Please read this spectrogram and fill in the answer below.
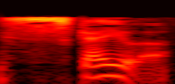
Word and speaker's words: scalar: to by a different name it's called a scalar which is spelt s c a l a r so it's a scalar but this is just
